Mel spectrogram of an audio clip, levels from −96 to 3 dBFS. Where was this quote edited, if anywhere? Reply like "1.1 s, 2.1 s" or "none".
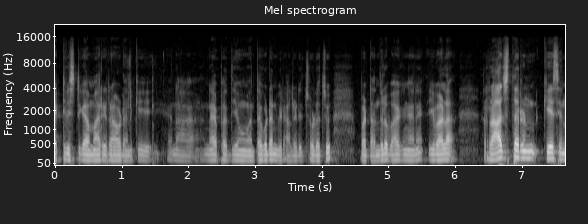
none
